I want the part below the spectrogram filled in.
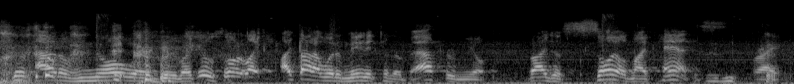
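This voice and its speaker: There is noticeable background noise behind this man. His voice is high-pitched, with lively intonation. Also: moderate pace. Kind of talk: casual chat. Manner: halting.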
